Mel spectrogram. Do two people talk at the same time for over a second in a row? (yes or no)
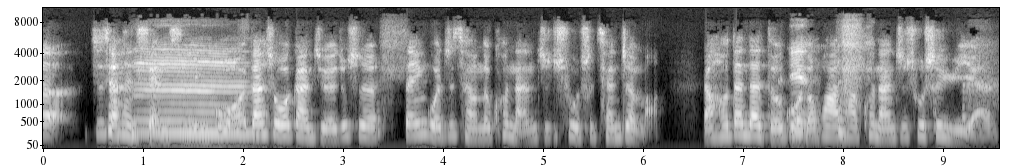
yes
